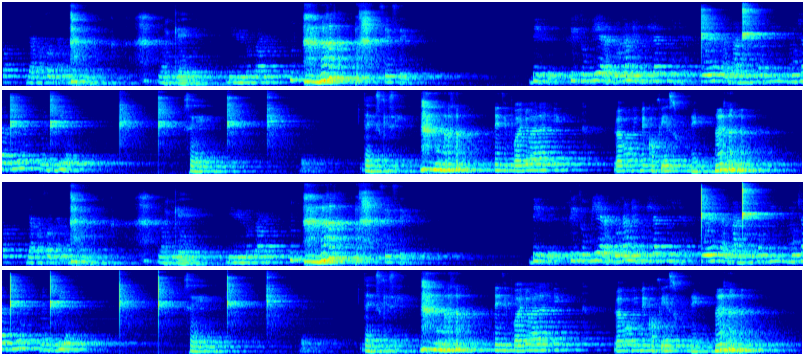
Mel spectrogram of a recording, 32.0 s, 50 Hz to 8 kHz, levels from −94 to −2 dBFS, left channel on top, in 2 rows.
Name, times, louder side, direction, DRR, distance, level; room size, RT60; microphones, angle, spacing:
voice 1, 0.5-1.8 3.1-3.8 4.5-5.4 5.7-5.9 10.5-11.0 11.3-13.7 14.0-17.4 22.0-22.1 24.7-24.8 30.4-30.7, right 2 dB, 30° right, -5 dB, 0.7 m, -49 dB
voice 2, 1.3-1.9 2.6-3.8 6.0-8.1 19.6-20.1 23.2-24.0 24.4-25.2 25.9-27.3 28.3-29.5 29.8-30.0 30.3-30.8, left 1 dB, 5° left, -1 dB, 0.5 m, -44 dB
sound 1, 14.0-22.6, right 5 dB, 85° right, 0.6 m, -51 dB
6.9 x 5.4 x 4.4 m, 2.6 s
head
